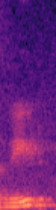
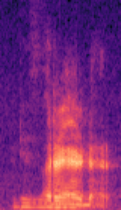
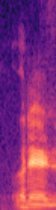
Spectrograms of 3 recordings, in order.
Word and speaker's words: read: traffic flow in Publications normally you pronounce this as a read but this is V2 red red red okay normally red by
